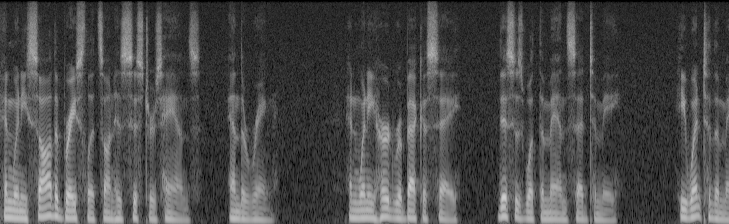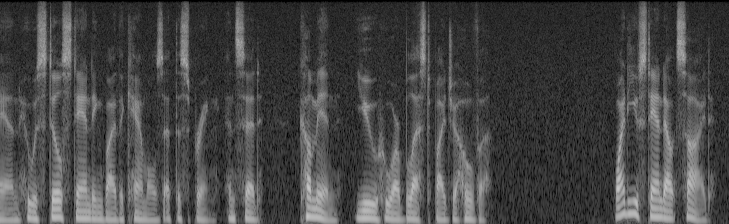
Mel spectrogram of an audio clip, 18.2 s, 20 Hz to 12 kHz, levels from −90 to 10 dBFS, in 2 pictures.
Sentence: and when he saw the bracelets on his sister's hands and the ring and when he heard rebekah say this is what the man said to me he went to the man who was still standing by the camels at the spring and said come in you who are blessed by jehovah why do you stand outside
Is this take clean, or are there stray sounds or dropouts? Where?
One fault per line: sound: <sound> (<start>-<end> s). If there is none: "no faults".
no faults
